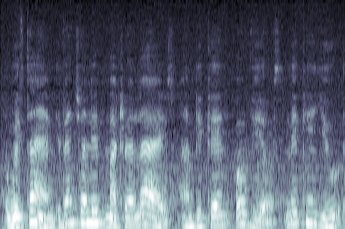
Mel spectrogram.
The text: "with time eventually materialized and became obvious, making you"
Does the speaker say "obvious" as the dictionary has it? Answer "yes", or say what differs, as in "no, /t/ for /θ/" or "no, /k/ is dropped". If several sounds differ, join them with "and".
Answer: no, /b/ is dropped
